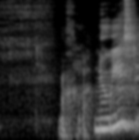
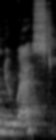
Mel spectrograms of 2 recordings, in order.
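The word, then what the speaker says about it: NU'EST: and really good modulations new East is nice w ok nice I used to pronounce a new West but then I was corrected that's excited for John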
